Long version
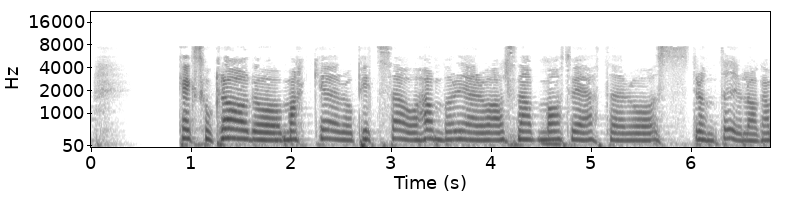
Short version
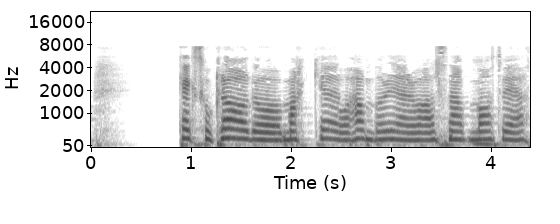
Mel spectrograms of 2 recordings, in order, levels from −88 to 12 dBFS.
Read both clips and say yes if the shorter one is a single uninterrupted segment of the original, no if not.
no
